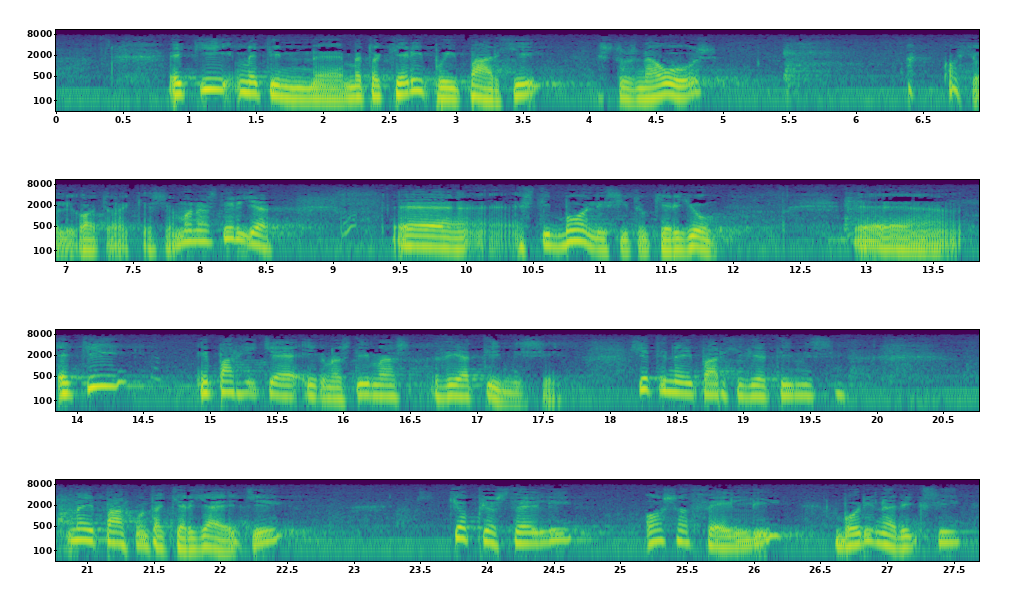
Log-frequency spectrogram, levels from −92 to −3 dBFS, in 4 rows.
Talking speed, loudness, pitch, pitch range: 100 wpm, -21 LUFS, 130 Hz, 105-165 Hz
